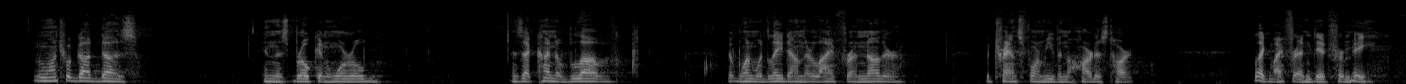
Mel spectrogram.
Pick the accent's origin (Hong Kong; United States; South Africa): United States; Coronado, California; I was raised in Coronado.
